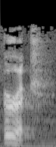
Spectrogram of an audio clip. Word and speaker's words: Uruk: It is pronounced Uruk, I believe, in the Akkadian language.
